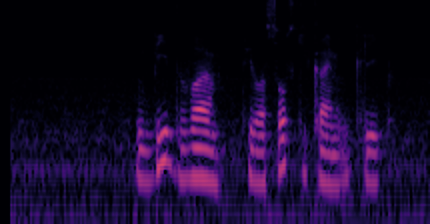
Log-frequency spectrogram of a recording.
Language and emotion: Russian, neutral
